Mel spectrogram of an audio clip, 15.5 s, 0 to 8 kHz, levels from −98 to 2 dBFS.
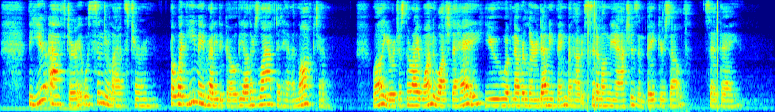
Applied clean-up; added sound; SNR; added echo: none; Camera; 17 dB; reverberation time 0.3 s.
